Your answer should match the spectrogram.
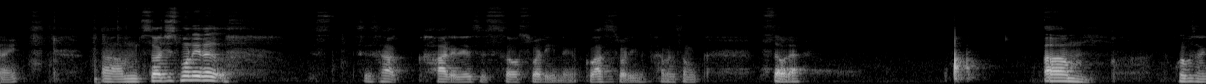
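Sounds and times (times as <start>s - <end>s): glass set down on desk: 9.5s - 9.8s.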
